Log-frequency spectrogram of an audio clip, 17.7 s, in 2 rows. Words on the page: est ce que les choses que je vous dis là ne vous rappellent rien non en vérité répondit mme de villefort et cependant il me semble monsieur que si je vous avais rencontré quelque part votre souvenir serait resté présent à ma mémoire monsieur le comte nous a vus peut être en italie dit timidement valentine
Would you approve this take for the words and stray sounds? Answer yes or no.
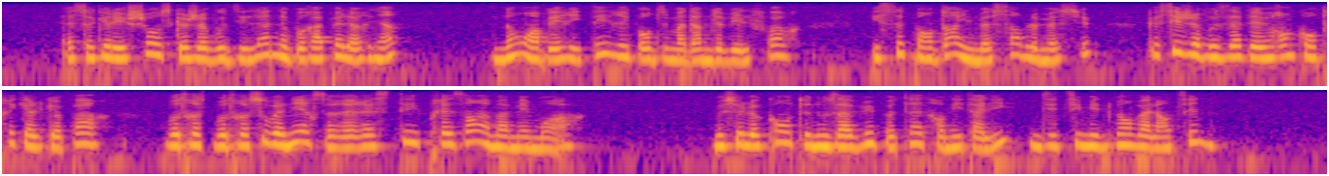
no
